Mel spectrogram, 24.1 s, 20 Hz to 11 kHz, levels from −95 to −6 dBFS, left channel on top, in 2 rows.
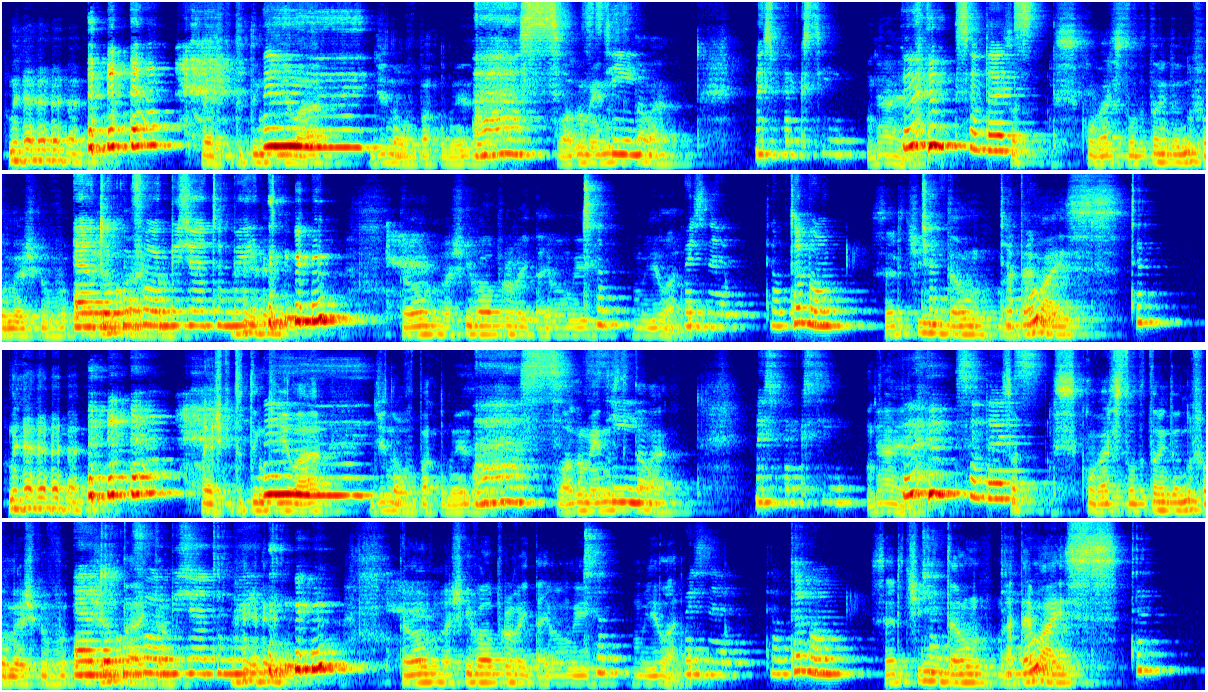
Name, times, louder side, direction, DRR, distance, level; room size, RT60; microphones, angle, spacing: voice 1, 0.1-0.9 2.0-3.2 3.7-4.8 5.5-6.6 7.1-7.3 8.6-9.1 10.0-10.2 10.5-13.7 14.3-14.8 15.7-18.0 18.3-18.8 20.8-23.2, right 1 dB, 45° right, 6 dB, 2.0 m, -31 dB
voice 2, 0.8-2.0 2.6-3.6 4.7-5.6 6.1-6.4 7.5-8.4 9.0-10.1 12.7-15.4 18.0-18.1 18.9-19.3 19.7-20.4 21.3-21.4 22.1-22.4 23.4-23.5, left 1 dB, 40° left, 2 dB, 3.2 m, -21 dB
20.0 x 11.0 x 6.5 m, 0.73 s
head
